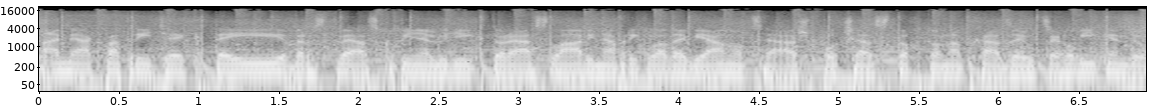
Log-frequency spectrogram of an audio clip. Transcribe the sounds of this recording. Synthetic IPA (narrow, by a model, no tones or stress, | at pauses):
najmɛakpat̪ɾiːcɛkt̪ɛjʋr̩st̪ʋɛaskupiɲɛʎuɟiːkt̪ɔɾaːslaːʋinapɾiːklad̪ajʋɪanɔt͡sɛa̰ʃpɔt͡ʃast̪ɔxt̪ɔnat̪xaːd͡zajuːt͡sɛɦɔʋiːkɛnd̪u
